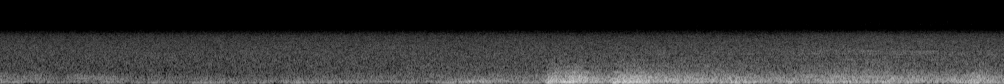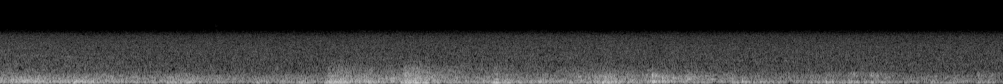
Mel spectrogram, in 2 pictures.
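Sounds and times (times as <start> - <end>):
heavy rain pouring: 0.0 - 20.0
rolling thunder rumble: 4.3 - 20.0.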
